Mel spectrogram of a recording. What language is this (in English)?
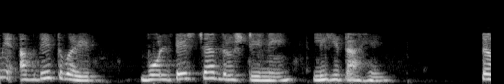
Marathi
